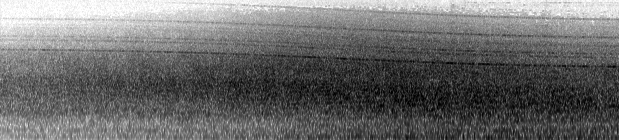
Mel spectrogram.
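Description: A jet aircraft in the DCS or War Thunder flight simulator roars steadily as it takes off, its broad engine noise building gradually in loudness and holding strong to the end, with no talking.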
